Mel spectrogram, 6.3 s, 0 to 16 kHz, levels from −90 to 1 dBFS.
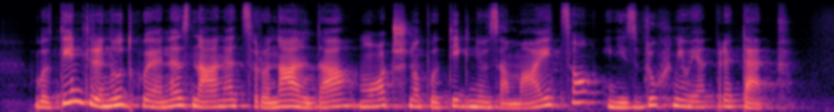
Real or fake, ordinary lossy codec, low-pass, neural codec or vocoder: fake; none; 14.4 kHz; autoencoder, 48 kHz, 32 numbers a frame, DAC-VAE, trained on Japanese speech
